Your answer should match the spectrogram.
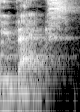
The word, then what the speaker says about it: Eubanks: Do you know how to pronounce that name there for me, Boz? Yeah, that's Eubanks. Yeah. Oh, Eubanks.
